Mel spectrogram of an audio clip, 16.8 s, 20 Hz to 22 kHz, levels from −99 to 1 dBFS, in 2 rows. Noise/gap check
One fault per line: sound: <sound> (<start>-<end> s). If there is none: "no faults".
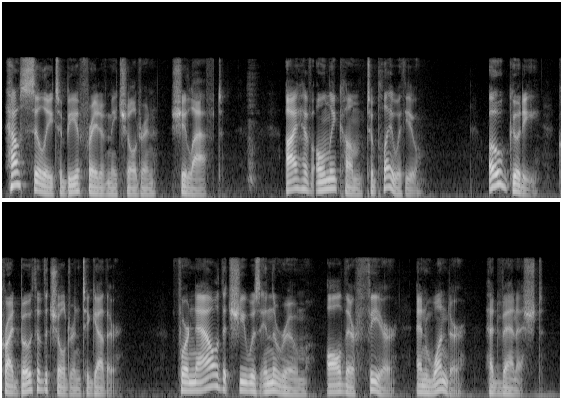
sound: sniff (3.7-3.9 s)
